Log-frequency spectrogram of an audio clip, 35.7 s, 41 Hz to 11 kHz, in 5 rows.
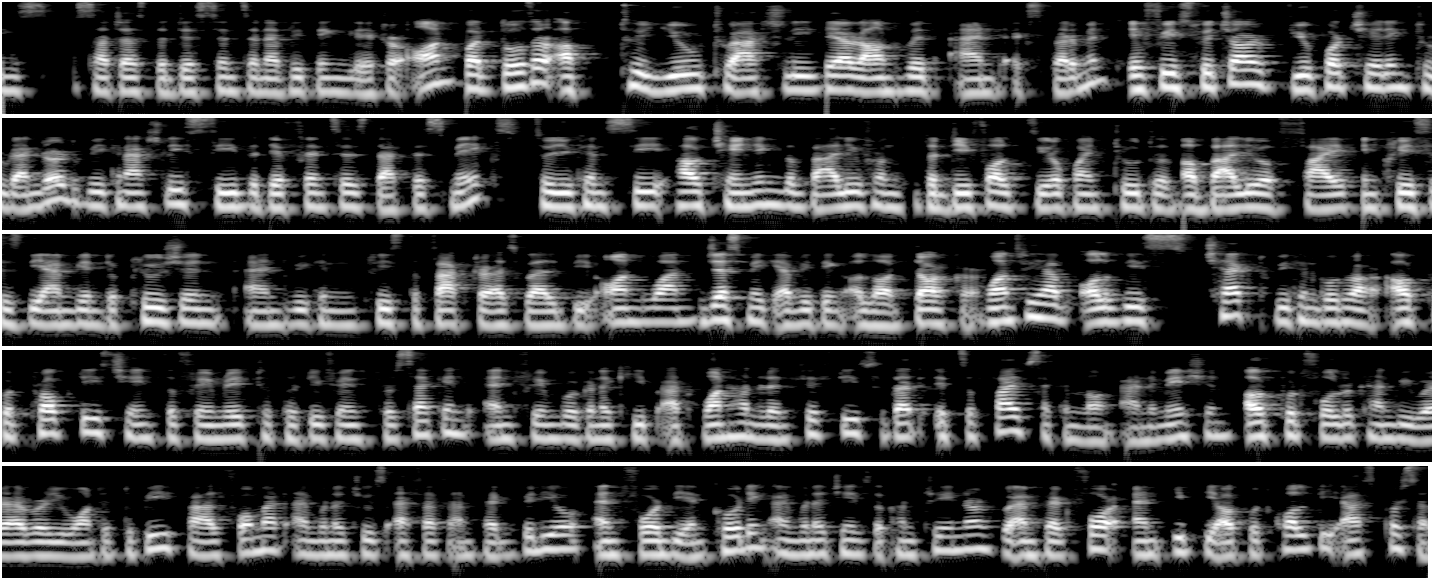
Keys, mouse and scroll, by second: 0.2-1.9 drag, 8.4 click, 9.2 scroll up 2, 9.6 middle click, 9.7 scroll up 1, 10.5 click, 11.0-13.4 drag, 16.1-17.5 drag, 19.2 scroll down 2, 20.7 click, 22.2-23.5 drag, 24.2-26.0 drag, 26.9-27.2 scroll down 2, 27.6-28.5 drag, 28.4 /, 29.7-30.8 drag, 31.3-31.9 scroll down 3, 32.0 click, 32.3-33.1 scroll down 2, 33.1-34.1 drag, 34.7-35.7 drag.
